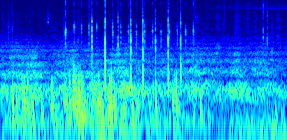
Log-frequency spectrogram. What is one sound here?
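A puppy's claws tap and patter on pavement.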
